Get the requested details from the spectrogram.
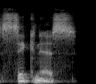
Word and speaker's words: Cygnus: Cygnus, or sometimes actually spelled or pronounced sickness, because G and C sounds are interchangeable.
